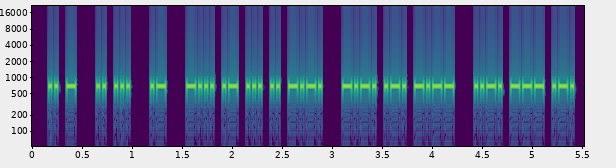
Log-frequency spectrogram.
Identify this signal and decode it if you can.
Morse code, heard as a keyed tone, about 40 wpm, 700 Hz. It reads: IT IS A BASIC CRY FOR
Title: Sentences from Top 1000 Words - Review Part 3 - 40wpm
